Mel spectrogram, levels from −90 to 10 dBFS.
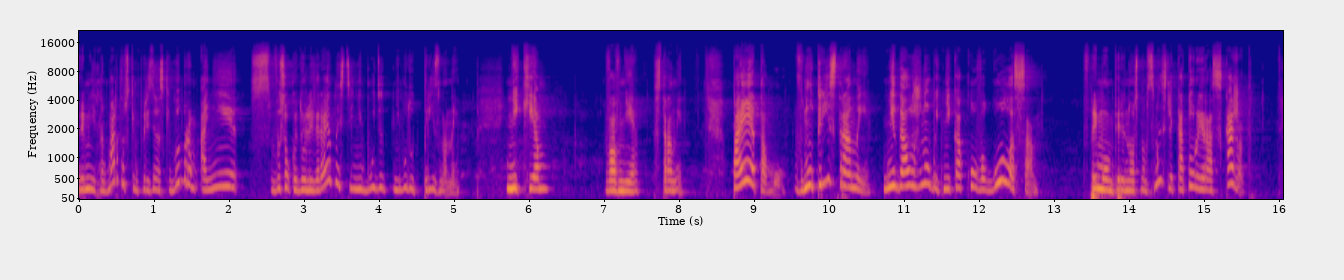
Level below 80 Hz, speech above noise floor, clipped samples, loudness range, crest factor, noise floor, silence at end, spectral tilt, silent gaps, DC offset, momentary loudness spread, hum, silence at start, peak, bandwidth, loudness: -54 dBFS; 41 dB; under 0.1%; 5 LU; 20 dB; -69 dBFS; 0.45 s; -4 dB/octave; none; under 0.1%; 13 LU; none; 0 s; -8 dBFS; 15 kHz; -28 LUFS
